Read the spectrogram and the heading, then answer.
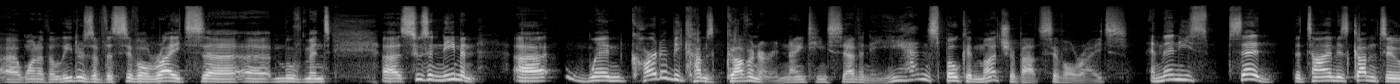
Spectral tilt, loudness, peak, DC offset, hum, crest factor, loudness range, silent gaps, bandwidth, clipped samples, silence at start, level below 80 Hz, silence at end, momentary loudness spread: -4.5 dB/octave; -17 LUFS; 0 dBFS; under 0.1%; none; 16 dB; 4 LU; none; 17 kHz; under 0.1%; 0 s; -62 dBFS; 0 s; 12 LU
